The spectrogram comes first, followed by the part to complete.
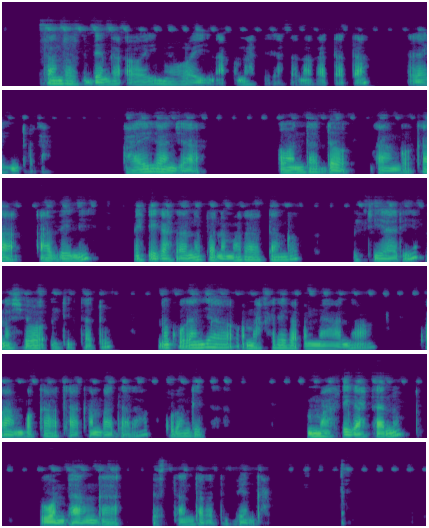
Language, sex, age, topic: Oshiwambo, male, 25-35, finance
